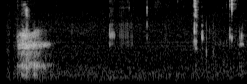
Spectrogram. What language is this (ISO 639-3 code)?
jpn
